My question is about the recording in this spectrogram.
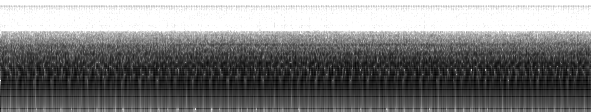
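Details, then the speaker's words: Paramotor two-stroke engine in flight, GoPro aimed at the engine: above half throttle while climbing, steady even high-revving drone with no burble or misses. The engine runs smoothly, though it burbles at or just below half throttle. "Now once I get above half, she's smooth as can be. Look at that thing lifting me up, boys."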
